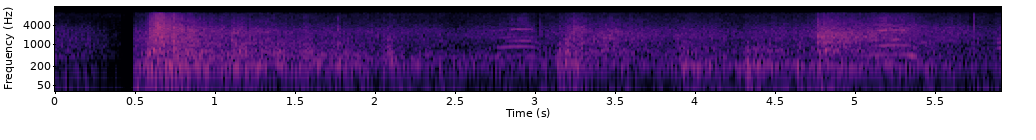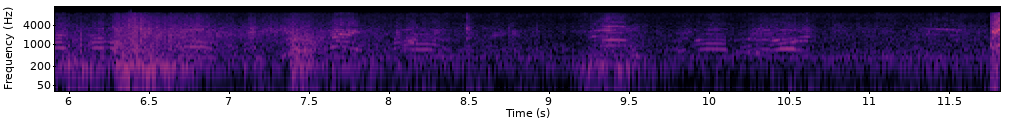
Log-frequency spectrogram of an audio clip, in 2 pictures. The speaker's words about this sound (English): you're about to see the pictures he got when the ship exploded. Those aboard leaping for life from a flaming inferno.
